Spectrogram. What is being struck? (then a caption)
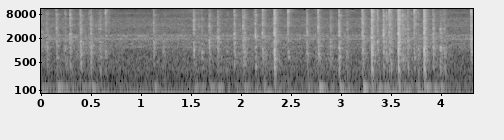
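Plastic computer keyboard. Fingertips of both hands type rapidly on a full-size gray, cream and orange SHIPADOO K600 wired USB plastic keyboard with a hollow plastic housing, resting on a desk mat. The result is a quick, uneven stream of short, bright plastic clacks over a soft low hum.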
